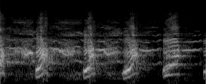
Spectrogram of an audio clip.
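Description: Laughter: a run of short 'ha' pulses, about two a second, each rising in pitch.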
